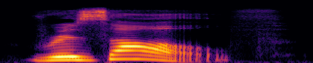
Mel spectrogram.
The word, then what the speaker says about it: resolve: Word number 7, resolve. Let's get the pronunciation. Resolve. 2 syllables. Resolve. The stress is on the second part, resolve. It sounds just like the word solve with re in front of it.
